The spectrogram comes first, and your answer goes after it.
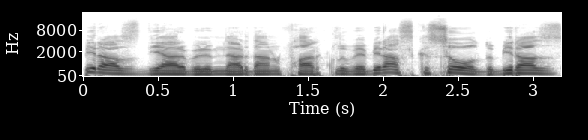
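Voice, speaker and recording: Moving at a fairly slow pace, this voice carries a dark, mellow tone. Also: man. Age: 20s. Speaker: podcast host. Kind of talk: solo monologue. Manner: animated.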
